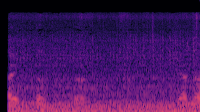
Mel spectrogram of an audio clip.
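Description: Vehicle engine running, heard inside the cab as a steady low rumble; a man's voice starts near the end.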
